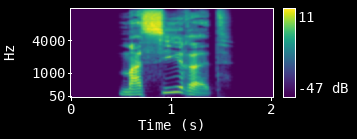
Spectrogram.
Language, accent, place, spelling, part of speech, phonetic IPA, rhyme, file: German, Germany, Berlin, massieret, verb, [maˈsiːʁət], -iːʁət, De-massieret.ogg
- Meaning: second-person plural subjunctive I of massieren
